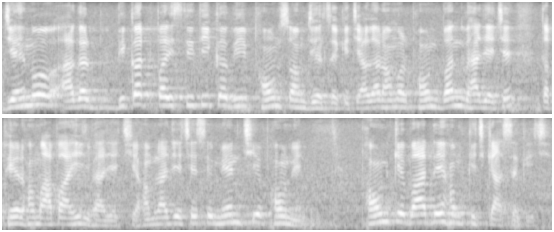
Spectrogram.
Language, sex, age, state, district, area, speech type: Maithili, male, 30-45, Bihar, Saharsa, rural, spontaneous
